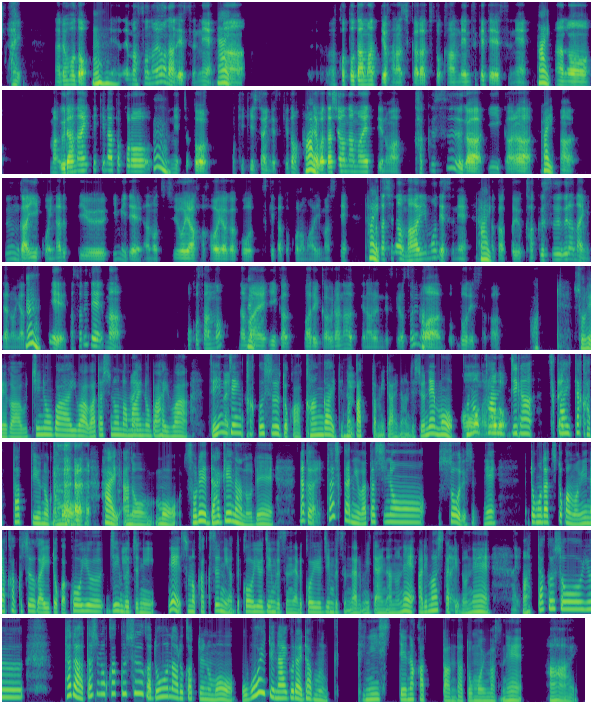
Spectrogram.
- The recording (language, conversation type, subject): Japanese, podcast, 名前の由来や呼び方について教えてくれますか？
- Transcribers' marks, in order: laugh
